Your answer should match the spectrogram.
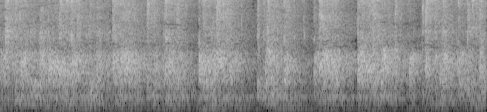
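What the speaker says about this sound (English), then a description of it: "Can we give them a round of applause?" An audience at a Fresno Freedom School event applauds its board members, with close, loud clapping in an uneven rhythm and no voices.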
